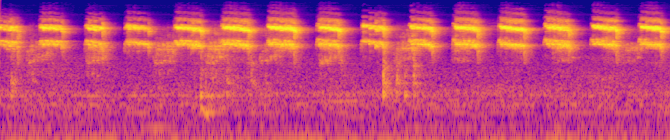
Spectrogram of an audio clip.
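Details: A steady series of about thirteen evenly spaced, buzzy squawks, roughly two per second, from domestic parakeets at mealtime in Itaim Paulista, São Paulo, Brazil.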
